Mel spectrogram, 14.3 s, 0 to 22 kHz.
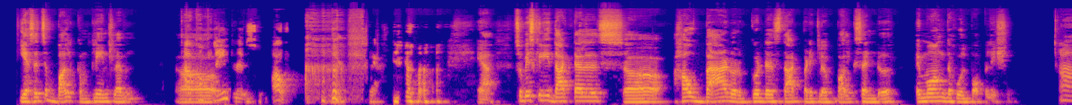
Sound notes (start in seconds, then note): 4.0 laughs; 4.0 chuckles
